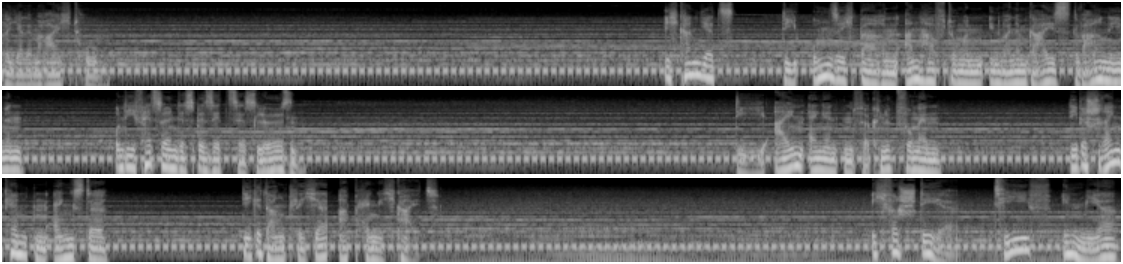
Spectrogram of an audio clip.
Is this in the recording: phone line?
no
